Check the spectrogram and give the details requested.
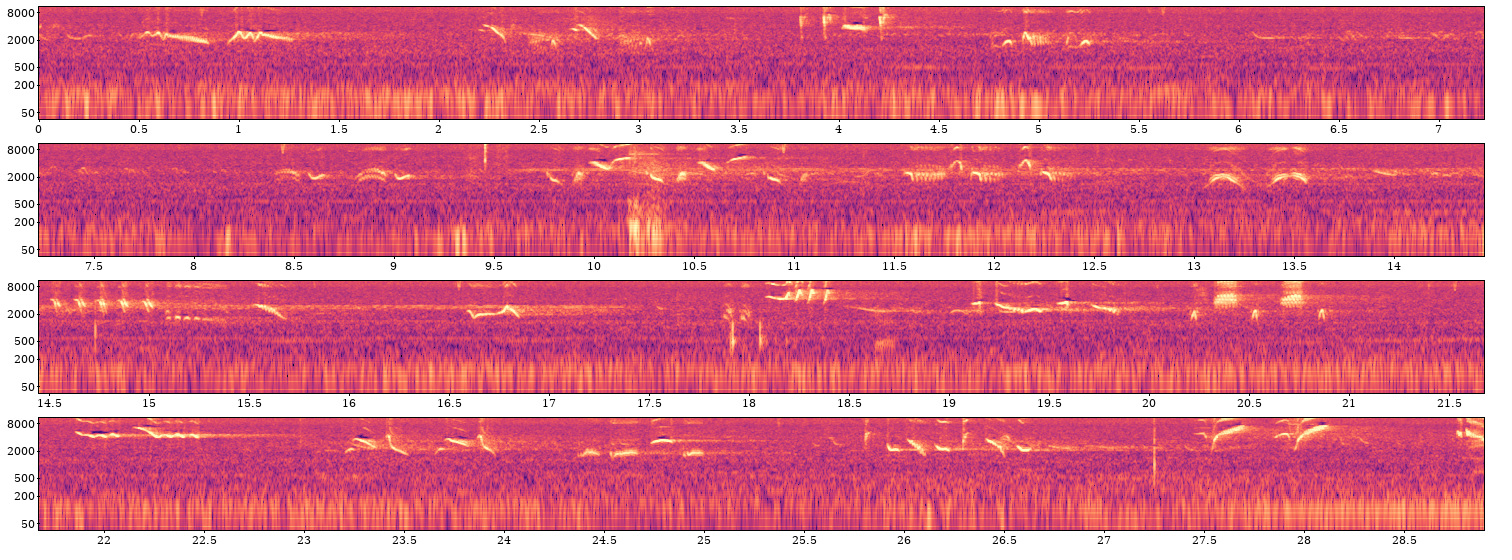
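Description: Faint birdsong: many short chirps and calls from several birds, scattered throughout. A single sharp click comes about ten seconds in.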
